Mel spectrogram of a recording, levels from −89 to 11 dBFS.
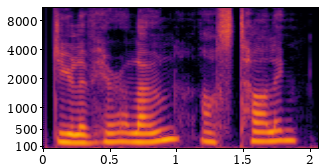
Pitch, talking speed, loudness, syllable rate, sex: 210 Hz, 205 wpm, -15 LUFS, 7.1 syllables/s, female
